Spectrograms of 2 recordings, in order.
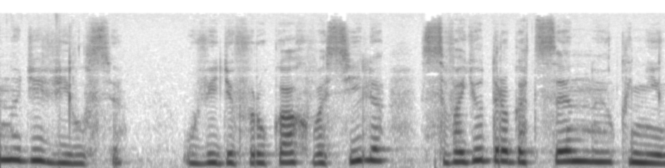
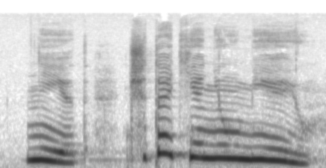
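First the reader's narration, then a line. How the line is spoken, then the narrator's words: Sighing. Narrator (Russian): вздохнул Василь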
